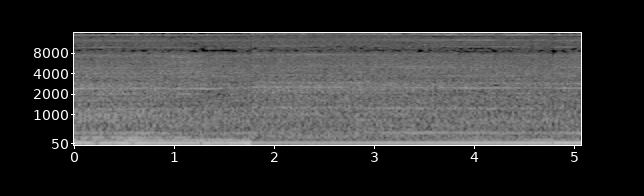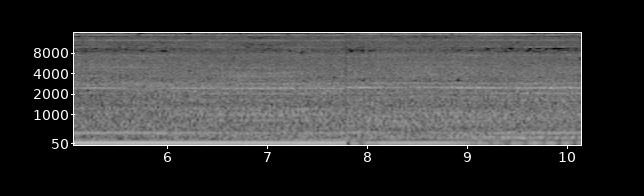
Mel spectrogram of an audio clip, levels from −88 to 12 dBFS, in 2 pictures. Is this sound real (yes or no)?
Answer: no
